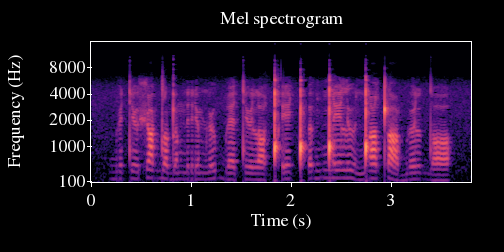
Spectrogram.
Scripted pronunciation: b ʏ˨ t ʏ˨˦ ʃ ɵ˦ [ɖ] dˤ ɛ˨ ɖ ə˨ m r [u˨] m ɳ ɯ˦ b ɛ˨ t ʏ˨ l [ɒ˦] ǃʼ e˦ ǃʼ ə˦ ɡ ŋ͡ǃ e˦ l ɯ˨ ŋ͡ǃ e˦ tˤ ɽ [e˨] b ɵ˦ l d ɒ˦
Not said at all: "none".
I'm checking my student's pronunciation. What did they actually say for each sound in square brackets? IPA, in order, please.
ɡ, ʏ˨, ɒ˨, e˨

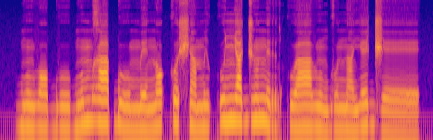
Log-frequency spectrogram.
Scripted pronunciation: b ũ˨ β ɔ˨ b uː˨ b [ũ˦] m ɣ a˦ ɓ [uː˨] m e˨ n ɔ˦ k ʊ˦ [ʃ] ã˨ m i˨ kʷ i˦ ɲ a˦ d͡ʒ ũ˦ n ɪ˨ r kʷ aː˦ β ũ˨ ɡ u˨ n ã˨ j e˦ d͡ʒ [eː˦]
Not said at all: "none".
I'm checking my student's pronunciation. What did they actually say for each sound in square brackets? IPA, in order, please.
ũ˦, uː˨, ʃ, eː˨

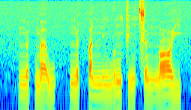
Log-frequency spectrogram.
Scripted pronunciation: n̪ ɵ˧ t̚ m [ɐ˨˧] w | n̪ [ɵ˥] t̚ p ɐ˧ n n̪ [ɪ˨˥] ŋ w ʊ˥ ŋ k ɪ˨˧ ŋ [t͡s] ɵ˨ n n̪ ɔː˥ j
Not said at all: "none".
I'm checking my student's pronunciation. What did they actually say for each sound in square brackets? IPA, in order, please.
ɐ˨˧, ɵ˧, ɪ˧, t͡s

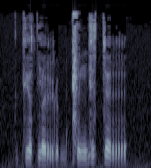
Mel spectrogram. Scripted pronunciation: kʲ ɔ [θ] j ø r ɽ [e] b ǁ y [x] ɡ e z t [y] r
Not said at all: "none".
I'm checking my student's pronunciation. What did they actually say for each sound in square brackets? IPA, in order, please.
t, y, ŋ, ø

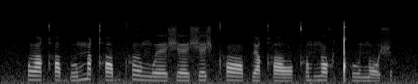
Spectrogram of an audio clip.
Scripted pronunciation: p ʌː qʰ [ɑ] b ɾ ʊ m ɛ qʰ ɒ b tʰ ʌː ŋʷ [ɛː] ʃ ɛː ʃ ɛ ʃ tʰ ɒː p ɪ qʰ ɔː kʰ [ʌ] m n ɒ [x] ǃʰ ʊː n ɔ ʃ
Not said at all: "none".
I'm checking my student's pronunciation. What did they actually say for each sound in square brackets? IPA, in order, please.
ɒ, ɛː, ʌ, x

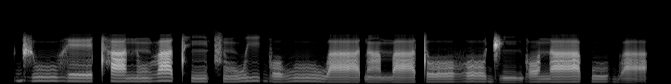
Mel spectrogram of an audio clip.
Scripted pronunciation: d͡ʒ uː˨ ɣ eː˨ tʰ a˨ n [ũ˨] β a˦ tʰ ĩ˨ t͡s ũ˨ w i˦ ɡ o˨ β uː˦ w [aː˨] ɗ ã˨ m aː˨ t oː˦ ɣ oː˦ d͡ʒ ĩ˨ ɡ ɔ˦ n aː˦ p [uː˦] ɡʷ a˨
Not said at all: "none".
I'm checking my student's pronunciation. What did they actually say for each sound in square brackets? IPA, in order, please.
ũ˨, aː˨, u˦

